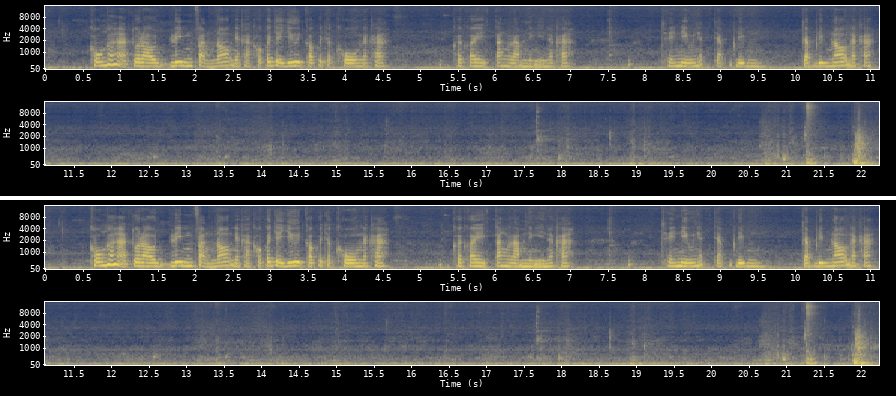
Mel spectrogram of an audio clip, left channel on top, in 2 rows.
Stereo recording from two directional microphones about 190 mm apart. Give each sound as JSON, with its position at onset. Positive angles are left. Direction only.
{"t": 0.6, "sound": "a woman's voice", "side_deg": -15}
{"t": 8.2, "sound": "a woman's voice", "side_deg": -15}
